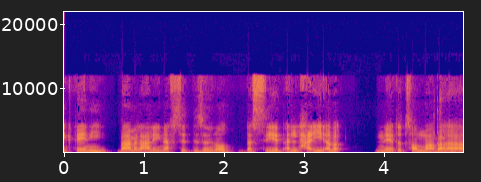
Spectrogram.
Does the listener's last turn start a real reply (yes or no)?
no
